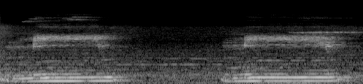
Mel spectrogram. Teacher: میم اور با ایک ہی جگہ سے نکلتا ہے یعنی دونوں ہونٹوں کے درمیان سے میم نکلتا ہے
